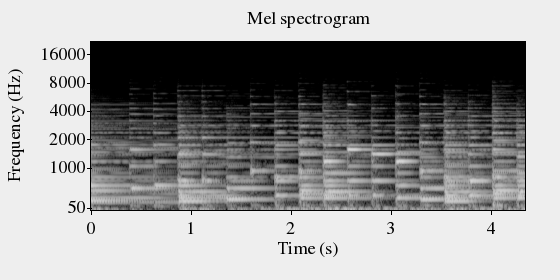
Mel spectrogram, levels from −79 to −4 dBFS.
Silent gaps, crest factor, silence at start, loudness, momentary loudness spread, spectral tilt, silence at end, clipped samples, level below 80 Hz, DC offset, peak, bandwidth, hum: none; 16 dB; 0 s; -21 LUFS; 5 LU; -5.5 dB/octave; 0 s; under 0.1%; -38 dBFS; under 0.1%; -6 dBFS; 8.6 kHz; none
